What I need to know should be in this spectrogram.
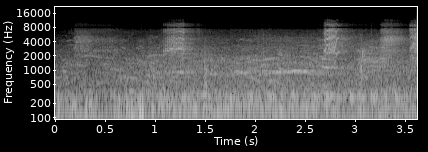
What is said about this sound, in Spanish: Acabo de ver un loro, mira, dos loros sí, son. Sí, sí, cotorritas. Hay un cotorritas, montón.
